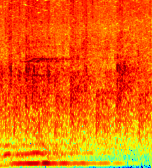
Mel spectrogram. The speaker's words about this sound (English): Yes, if you are clapping hands, please clap it well. Clap it well.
